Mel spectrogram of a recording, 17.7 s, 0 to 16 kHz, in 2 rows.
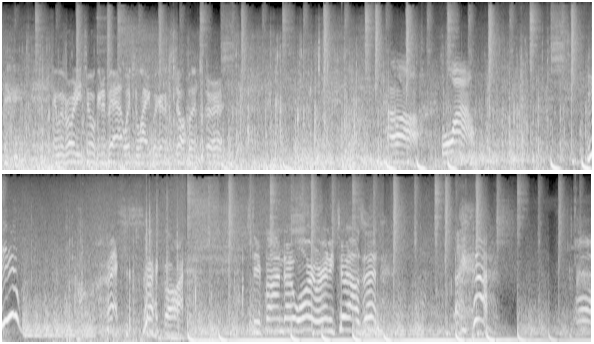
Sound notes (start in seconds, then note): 4.2 bike clatters; 7.3 bike clatters; 15.5 laughs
